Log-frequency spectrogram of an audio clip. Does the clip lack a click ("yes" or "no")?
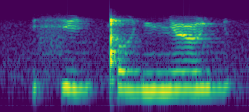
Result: no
